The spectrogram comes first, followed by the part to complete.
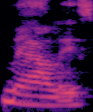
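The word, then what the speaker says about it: Malace: I wanted to change my name the pronunciation and actually go by how it's spelled. So my name is Malice but it's spelled M A L A C E.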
